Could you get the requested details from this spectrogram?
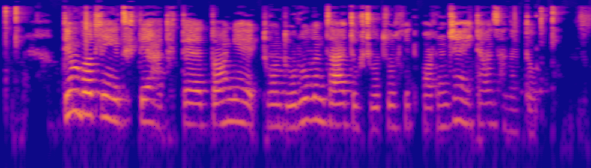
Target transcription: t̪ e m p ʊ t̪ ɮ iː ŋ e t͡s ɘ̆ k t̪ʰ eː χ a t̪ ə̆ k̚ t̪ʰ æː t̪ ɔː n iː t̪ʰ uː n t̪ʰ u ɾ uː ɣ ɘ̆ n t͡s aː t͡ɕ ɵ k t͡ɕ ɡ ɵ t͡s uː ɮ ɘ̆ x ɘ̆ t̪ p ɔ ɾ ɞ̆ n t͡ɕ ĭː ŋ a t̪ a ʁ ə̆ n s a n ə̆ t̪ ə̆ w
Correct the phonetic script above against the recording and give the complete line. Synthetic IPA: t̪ e m p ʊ t̪ ɮ iː ŋ e t͡s ɘ̆ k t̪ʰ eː χ a t̪ ə̆ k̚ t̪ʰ æː t̪ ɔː n iː t̪ʰ uː n t̪ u ɾ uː ɣ ɘ̆ n t͡s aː t͡ɕ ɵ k t͡ɕ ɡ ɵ t͡s uː ɮ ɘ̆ x ɘ̆ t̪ p ɔ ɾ ɞ̆ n t͡ɕ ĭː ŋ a t̪ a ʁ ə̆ n s a n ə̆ t̪ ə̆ w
